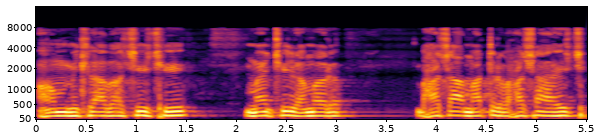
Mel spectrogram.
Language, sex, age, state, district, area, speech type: Maithili, male, 60+, Bihar, Darbhanga, rural, spontaneous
